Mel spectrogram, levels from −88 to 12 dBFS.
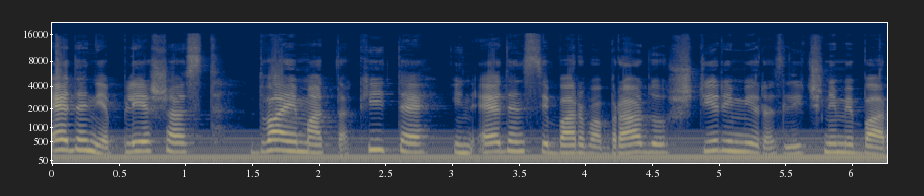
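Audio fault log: Throughout: mains hum. A steady low 60 Hz tone sits under the speech the whole way, loud enough to be clearly heard, roughly 10 dB below the speech itself. Power-line current is leaking into the signal path, most plausibly through a ground loop or a nearby transformer.
0.02–0.23 s and 1.62–1.96 s: hard clipping. Peaks in these two stretches turn into crackle, the second ending just before "kite in". The signal overran a stage by about 4 dB, so peaks were flattened, adding high harmonics.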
